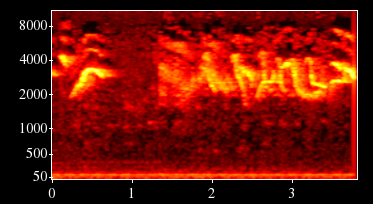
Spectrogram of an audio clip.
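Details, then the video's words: Sumatran leafbird song used as a lure so that silent birds join in singing: a rising whistled sweep, then a pause and a fast, varied, warbling run of high notes, over a steady low hum. "SUARA MASTERAN WAMBI UNTUK YANG DIAM IKUT KICAU"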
